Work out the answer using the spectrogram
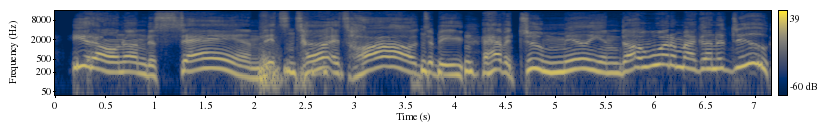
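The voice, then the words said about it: Put-on Southern accent. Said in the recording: “Southern accent. ... Guy, the richy rich Southern guy who's like”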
